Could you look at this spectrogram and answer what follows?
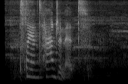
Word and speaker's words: Plantagenet: resident Shakespeare scholar Odessa cross for the correct pronunciation of this word and this is what she had to say about it plantagenet should I say it again like they do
